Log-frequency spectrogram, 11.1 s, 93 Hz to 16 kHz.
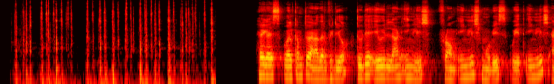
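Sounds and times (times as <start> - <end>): computer keyboard typing: 0.2 - 4.3.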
